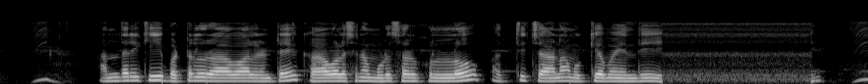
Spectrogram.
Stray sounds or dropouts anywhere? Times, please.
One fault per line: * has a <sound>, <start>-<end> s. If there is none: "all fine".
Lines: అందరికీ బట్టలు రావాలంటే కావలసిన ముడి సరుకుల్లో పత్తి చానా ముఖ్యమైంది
all fine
